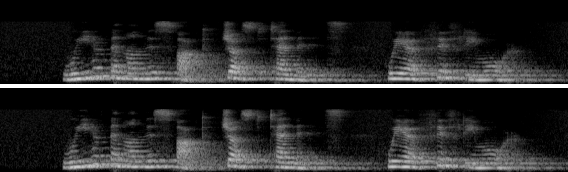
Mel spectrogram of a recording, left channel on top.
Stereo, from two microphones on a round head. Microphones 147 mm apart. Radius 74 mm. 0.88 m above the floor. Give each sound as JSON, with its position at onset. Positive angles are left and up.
{"t": 0.6, "sound": "a woman speaking", "side_deg": -70, "distance_m": 0.8}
